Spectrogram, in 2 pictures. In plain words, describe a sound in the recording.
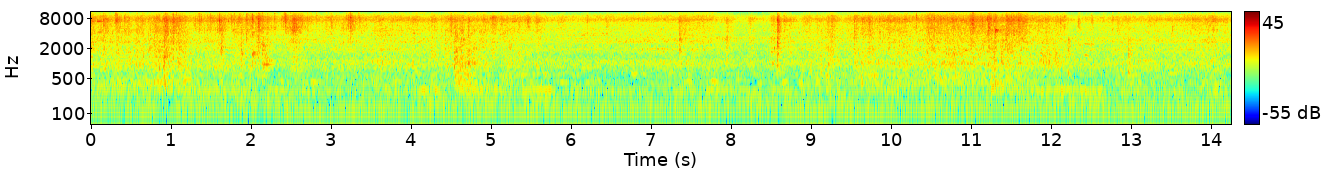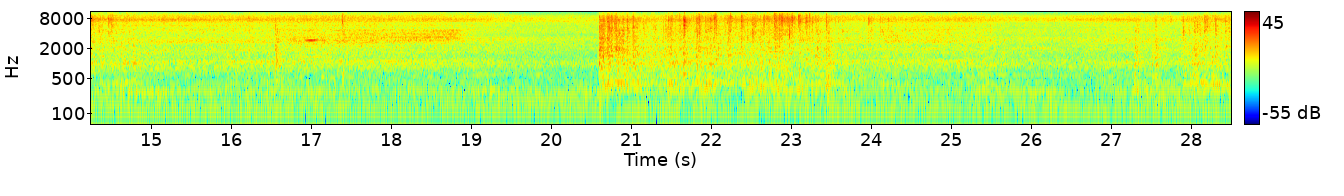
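Masonry and debris crash and crumble as a building is torn down.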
